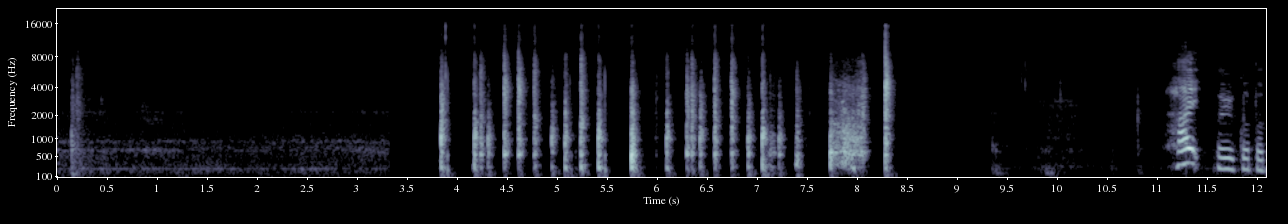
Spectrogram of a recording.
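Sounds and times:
tap shoes on wooden floor: 0:03.8 - 0:08.4
shoe scrape: 0:06.3 - 0:08.4.

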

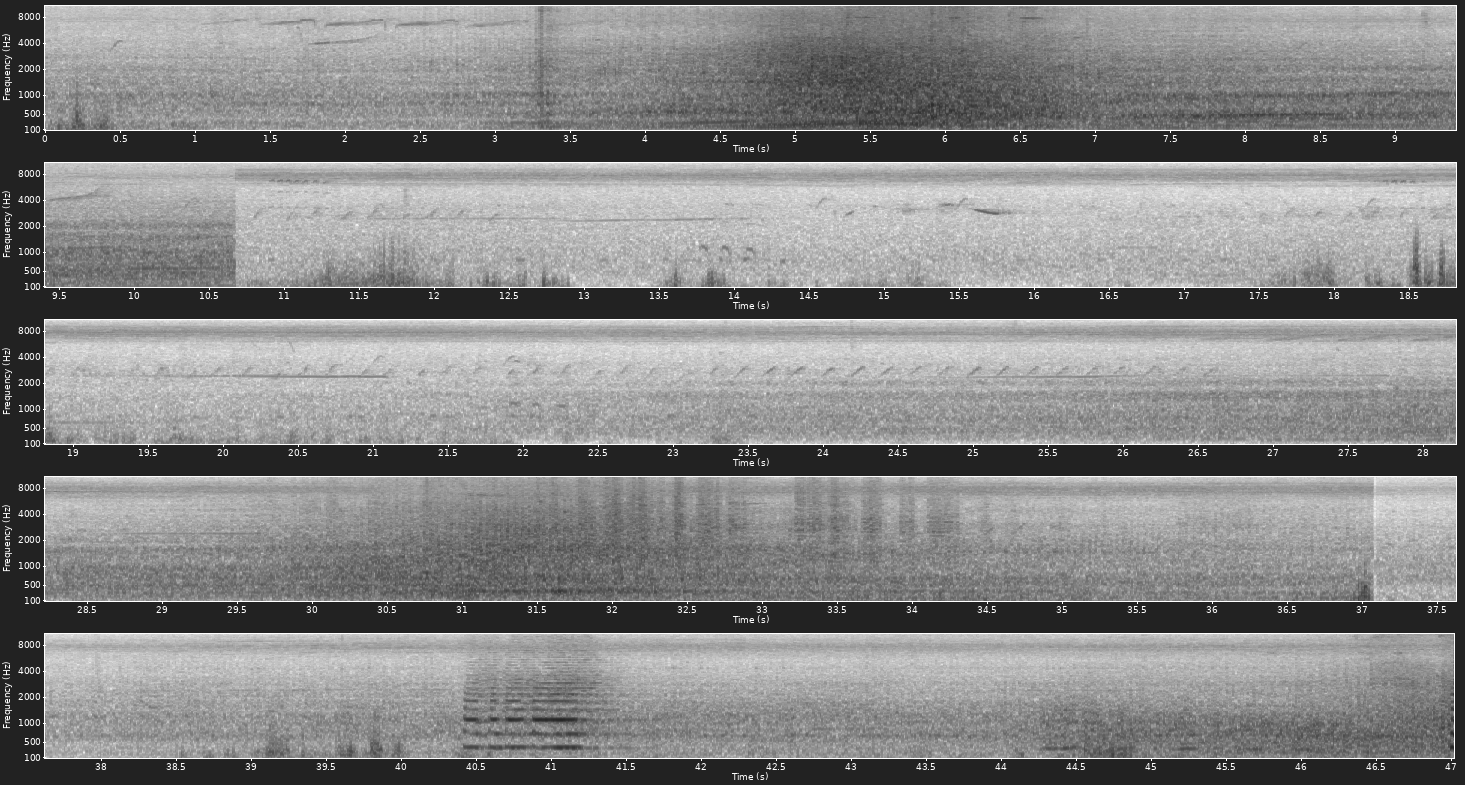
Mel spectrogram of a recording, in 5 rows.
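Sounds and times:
bus engine: 0:00.0 - 0:10.7, 0:24.4 - 0:47.0
high insect drone: 0:10.6 - 0:37.1.

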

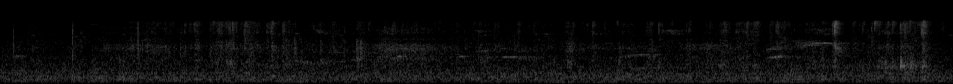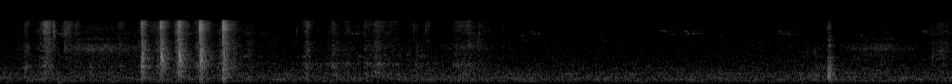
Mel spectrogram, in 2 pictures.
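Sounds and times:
kittens' claws scratching fabric: 0:01.0 - 0:14.6.

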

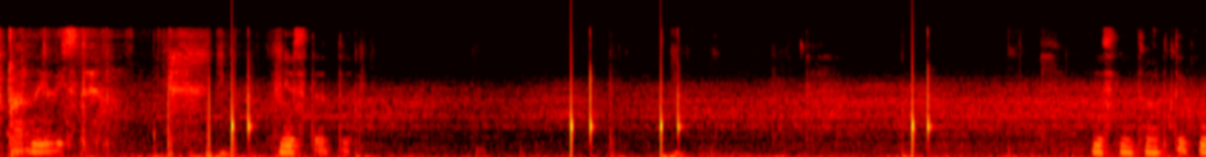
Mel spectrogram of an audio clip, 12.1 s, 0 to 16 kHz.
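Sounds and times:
touchscreen tapping clicks: 0:02.3 - 0:02.5, 0:05.7 - 0:06.0, 0:06.6 - 0:06.8, 0:09.1 - 0:09.3.

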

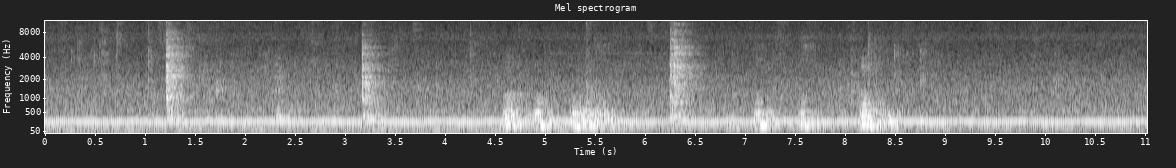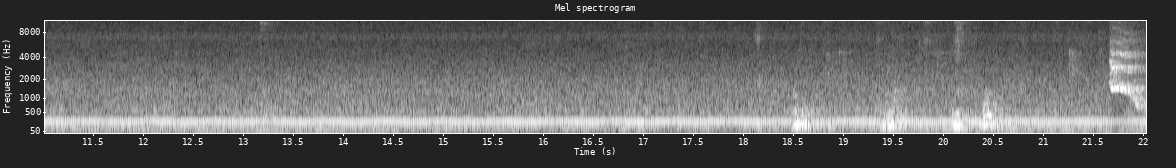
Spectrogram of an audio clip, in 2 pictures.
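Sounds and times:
steady low hum: 0:00.0 - 0:21.7.

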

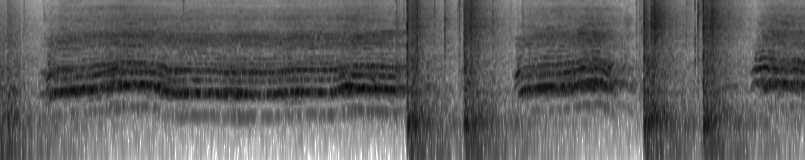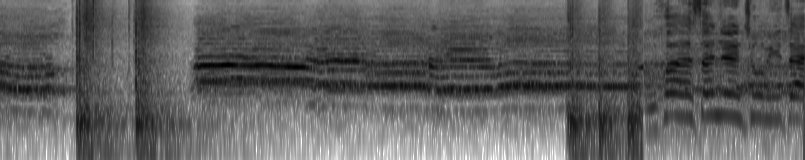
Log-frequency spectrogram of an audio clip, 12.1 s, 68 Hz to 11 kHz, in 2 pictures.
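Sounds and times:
big drum beats: 0:00.0 - 0:00.7, 0:03.0 - 0:04.1, 0:04.8 - 0:06.0, 0:06.6 - 0:07.5, 0:10.3 - 0:11.0
crowd chanting in unison: 0:00.0 - 0:12.0.

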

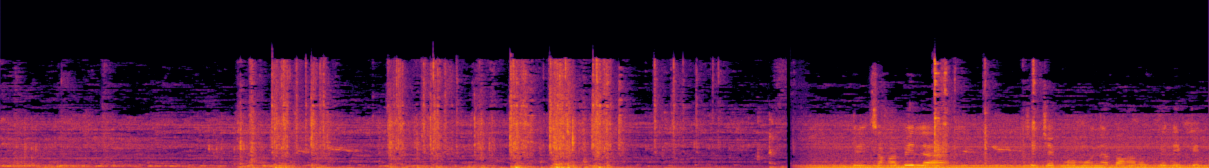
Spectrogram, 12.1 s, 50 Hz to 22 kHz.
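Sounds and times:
steady low hum: 0:00.0 - 0:12.0
sewing machine stitching: 0:02.4 - 0:06.8.

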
